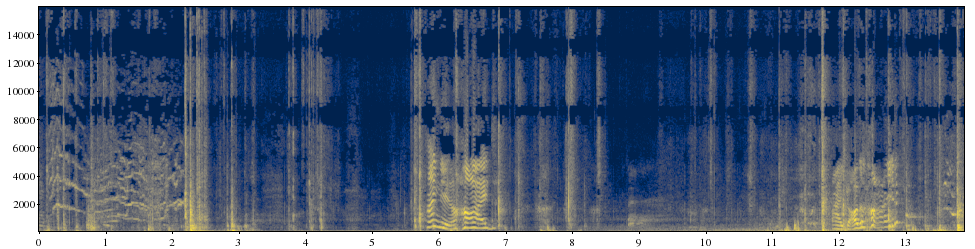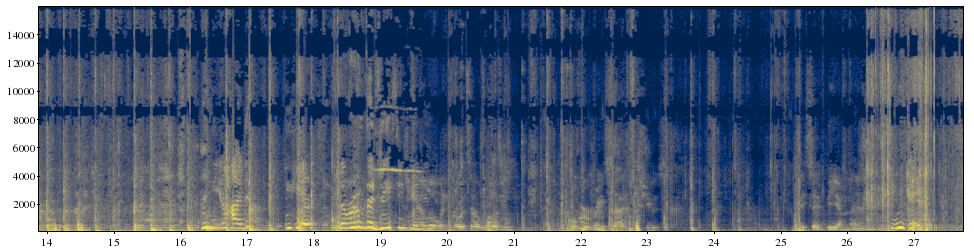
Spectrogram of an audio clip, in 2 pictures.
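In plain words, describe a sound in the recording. A phone rustles and knocks as it is handled.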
